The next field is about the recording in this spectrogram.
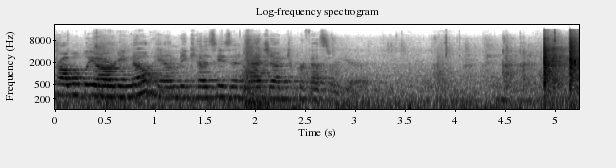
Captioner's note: applause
